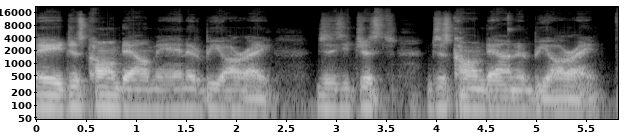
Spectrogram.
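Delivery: very deep, very low, very soft hushed voice. Retelling how the speaker's brother tried to calm them down, imitating brother's deep voice. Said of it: "he has this deep voice".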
